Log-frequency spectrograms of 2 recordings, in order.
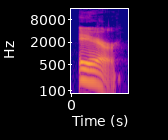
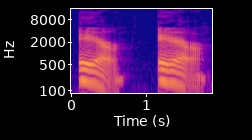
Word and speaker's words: heir: Charles the longest serving heir to the throne in British history notice here the pronunciation H is silent air and this is pronounced exactly as what you breathe air air and an error of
